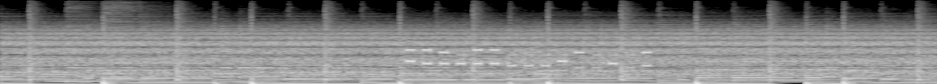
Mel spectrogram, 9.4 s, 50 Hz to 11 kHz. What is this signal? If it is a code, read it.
DTMF, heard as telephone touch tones, dialled by machine, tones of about 70 ms, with radio hiss. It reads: #98799444*21715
